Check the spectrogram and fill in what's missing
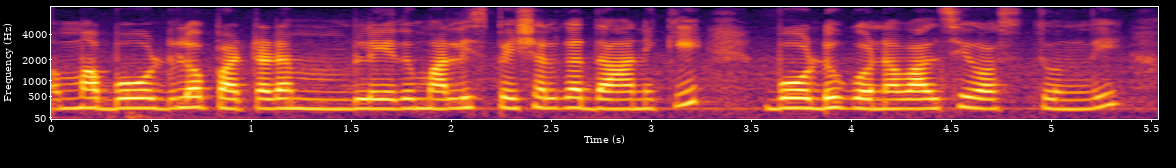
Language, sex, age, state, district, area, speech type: Telugu, female, 45-60, Andhra Pradesh, Srikakulam, urban, spontaneous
